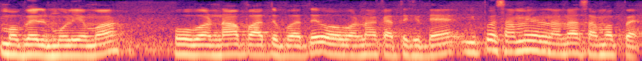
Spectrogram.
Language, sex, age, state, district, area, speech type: Tamil, male, 18-30, Tamil Nadu, Sivaganga, rural, spontaneous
